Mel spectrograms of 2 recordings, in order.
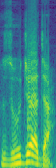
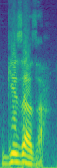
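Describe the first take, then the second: First: It is said in Standard Arabic. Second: It is said in Egyptian Arabic. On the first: "মূলত শব্দটি হলো জুজাজা" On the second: "মিশরের আঞ্চলিক ভাষায়"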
